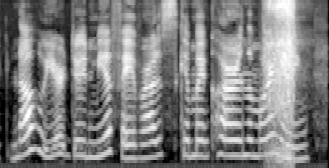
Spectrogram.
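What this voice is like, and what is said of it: Imitates another person's voice. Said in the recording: “a really good impression of Crystal”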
